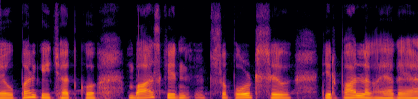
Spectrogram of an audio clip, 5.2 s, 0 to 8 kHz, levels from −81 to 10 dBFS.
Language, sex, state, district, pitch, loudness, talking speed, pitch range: Hindi, male, Jharkhand, Ranchi, 135 Hz, -18 LUFS, 135 wpm, 125-145 Hz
